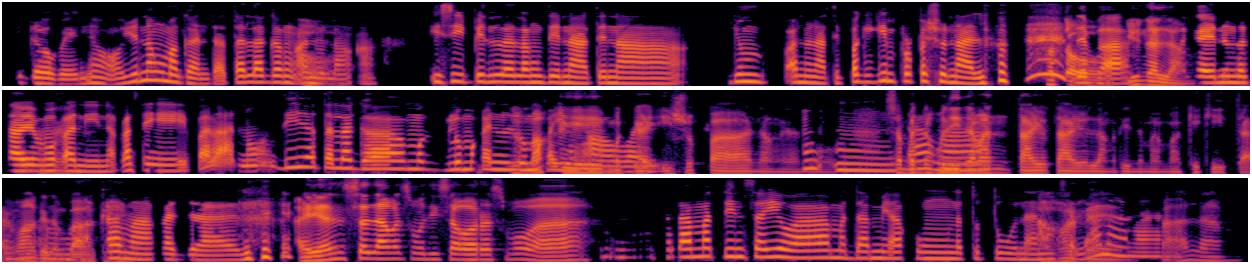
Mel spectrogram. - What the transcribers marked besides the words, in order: chuckle; laughing while speaking: "bagay"; chuckle
- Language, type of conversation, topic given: Filipino, unstructured, Paano mo napapanatili ang respeto kahit nagkakasalungatan kayo?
